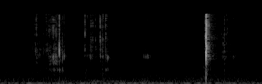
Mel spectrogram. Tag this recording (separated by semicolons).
Canon; camera; old-camera; Canonet; photography; photo; slr; fotografia; shutter; foto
